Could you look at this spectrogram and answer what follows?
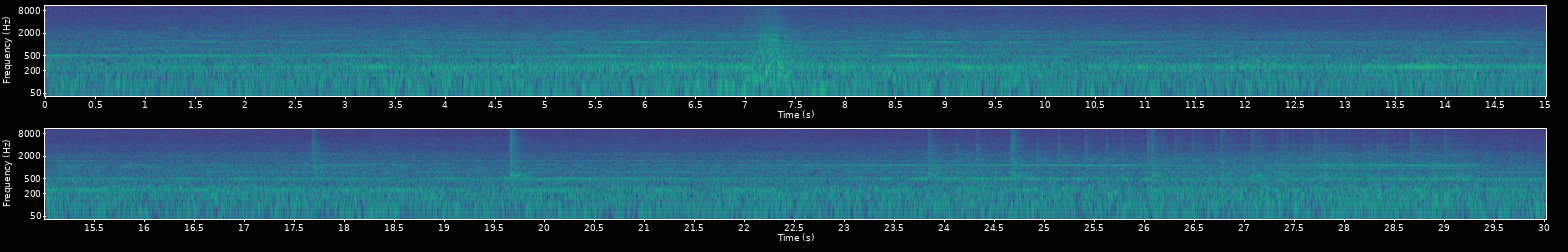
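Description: Automatic horizontal hydraulic baler and its feed conveyor running as it compacts animal fiber, with a steady hum and whine. There is a louder knock about seven seconds in and a few sharp clicks later on.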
